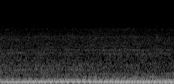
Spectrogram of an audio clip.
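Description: A passing motorcycle engine rumbles, a steady low drone at constant loudness for the brief moment, with no voices present.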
